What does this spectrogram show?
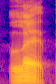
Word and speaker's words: let: esta palabra se pronuncia Let let como si fuera pronunciar la t pero no la pronuncia Let let y la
